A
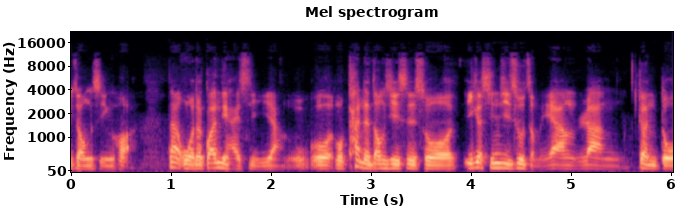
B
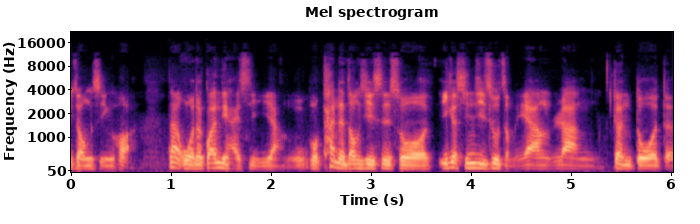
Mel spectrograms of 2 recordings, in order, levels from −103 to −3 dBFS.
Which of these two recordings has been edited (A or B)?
B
